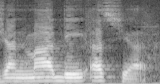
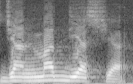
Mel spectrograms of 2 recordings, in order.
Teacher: when you have an I ending a word followed by an A, the I changes to a Y · Shown in: second take · And what that means is that you just pronounce it and the following word as though it were one word.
